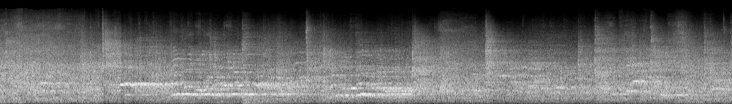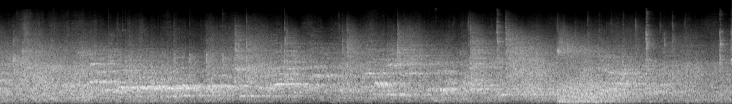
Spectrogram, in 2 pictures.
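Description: Spectators and players shout and call out loudly in an echoing rink.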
